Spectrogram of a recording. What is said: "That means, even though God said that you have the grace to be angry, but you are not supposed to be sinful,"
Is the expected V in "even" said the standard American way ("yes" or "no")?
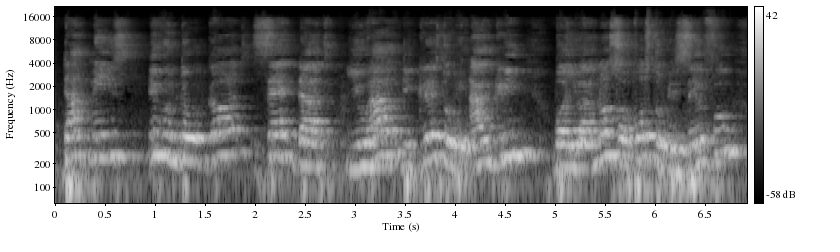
yes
